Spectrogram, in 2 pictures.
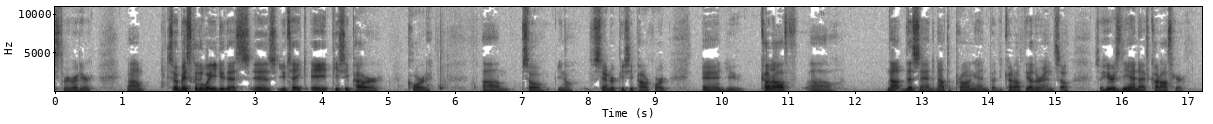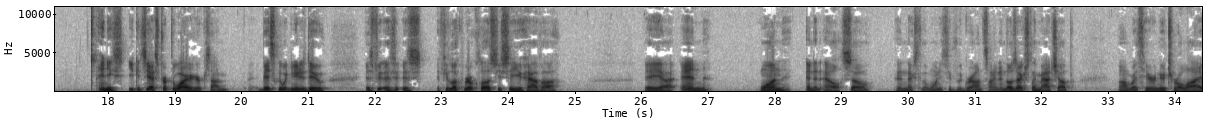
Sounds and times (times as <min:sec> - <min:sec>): Speech: 0:00.0 - 0:05.8, 0:06.4 - 0:17.0, 0:17.7 - 0:24.8, 0:26.0 - 0:27.2, 0:27.8 - 0:34.4.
